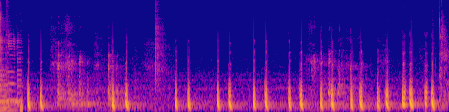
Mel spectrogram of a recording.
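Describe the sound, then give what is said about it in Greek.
A dramatic synthetic heartbeat thumps steadily and loudly, paired beats repeating for several seconds in a tense, suspenseful rhythm, with no one speaking over it. “Που έρχεται ο λογαριασμό και είναι το καρδιοχτύπη, το ψεύτικο”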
